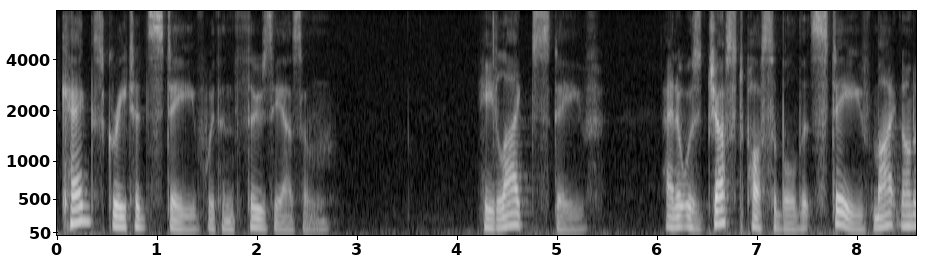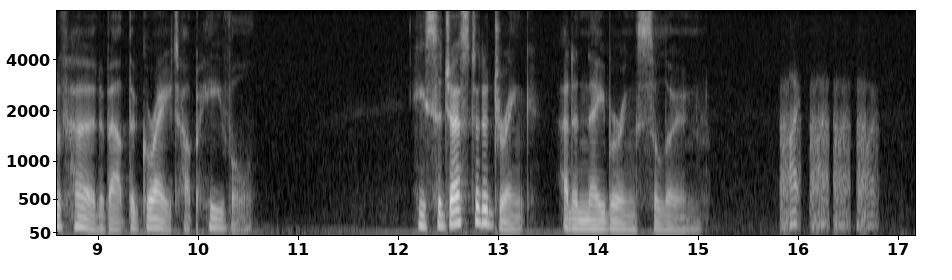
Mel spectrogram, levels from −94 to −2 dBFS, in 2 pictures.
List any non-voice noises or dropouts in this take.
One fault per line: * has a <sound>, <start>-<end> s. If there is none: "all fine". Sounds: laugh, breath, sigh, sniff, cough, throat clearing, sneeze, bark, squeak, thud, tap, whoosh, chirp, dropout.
* has a laugh, 15.8-16.8 s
